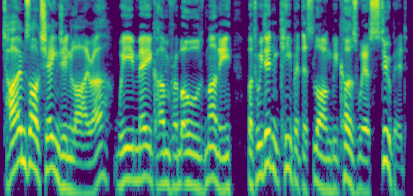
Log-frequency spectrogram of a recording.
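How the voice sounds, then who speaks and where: A composed, slightly stuffy noble unicorn father of middle age, as a male reader plays him. He speaks formally and matter-of-factly in a bright storybook voice with a dry sound. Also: mid-range voice, animated, no room sound, close to an everyday voice. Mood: firm, explanatory. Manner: formal, measured, matter-of-fact.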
